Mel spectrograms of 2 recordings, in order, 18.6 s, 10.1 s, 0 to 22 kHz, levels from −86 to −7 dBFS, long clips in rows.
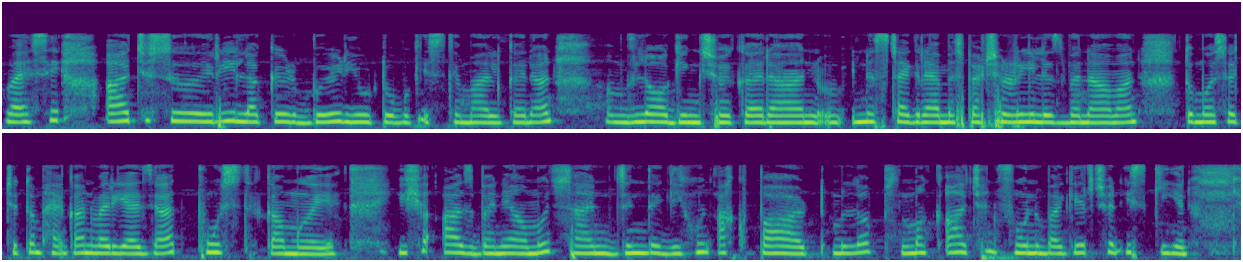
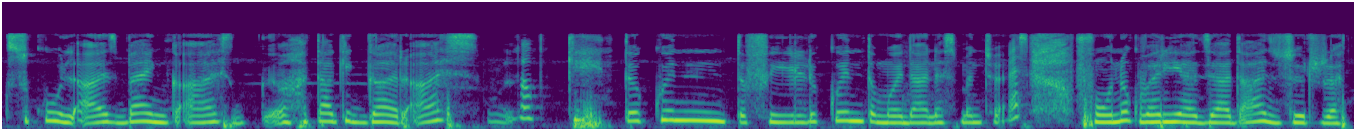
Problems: none marked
